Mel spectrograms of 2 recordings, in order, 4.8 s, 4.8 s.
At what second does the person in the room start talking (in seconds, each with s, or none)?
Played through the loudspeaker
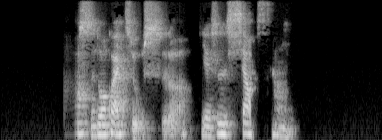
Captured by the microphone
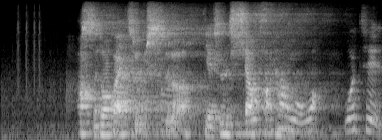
2.0 s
